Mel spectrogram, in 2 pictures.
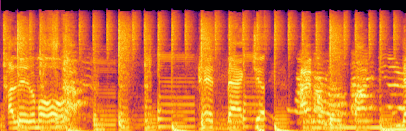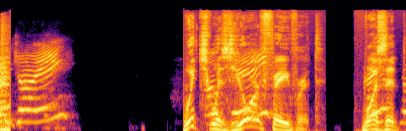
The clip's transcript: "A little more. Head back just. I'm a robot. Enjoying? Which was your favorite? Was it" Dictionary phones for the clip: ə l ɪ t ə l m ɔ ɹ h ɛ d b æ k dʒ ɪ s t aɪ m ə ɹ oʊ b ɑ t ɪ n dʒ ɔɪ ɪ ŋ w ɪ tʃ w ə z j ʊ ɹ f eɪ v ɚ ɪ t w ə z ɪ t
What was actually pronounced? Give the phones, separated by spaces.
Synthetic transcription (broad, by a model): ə l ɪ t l m ɔ ɹ h ɛ d b æ k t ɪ aɪ m ə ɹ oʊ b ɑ ɪ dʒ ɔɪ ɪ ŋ w ɪ tʃ w ə z j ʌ ɹ f eɪ v ɚ ɪ t w ə z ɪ t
